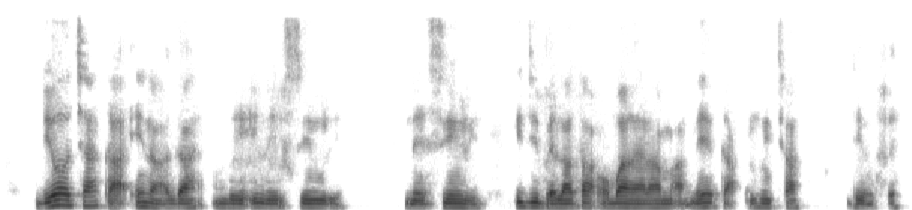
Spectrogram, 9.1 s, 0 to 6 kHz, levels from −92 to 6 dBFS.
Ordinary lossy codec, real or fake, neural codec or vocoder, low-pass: MP3, 48 kbps; fake; codec, 16 kHz, 4 kbps, X-Codec, WavLM features, trained on Multilingual LibriSpeech; 5.4 kHz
